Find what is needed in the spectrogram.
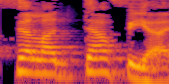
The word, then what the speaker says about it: philadelphia: Philadelphia is how you pronounce transliterally the Greek term.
